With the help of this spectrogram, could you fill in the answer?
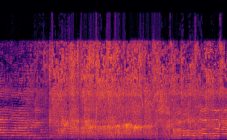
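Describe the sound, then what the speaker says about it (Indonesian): Applause from a classroom group for the children, a dense, steady wash of clapping that runs throughout, with a voice heard briefly at the start. "tepuk tangan untuk anak-anak ibu semua"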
